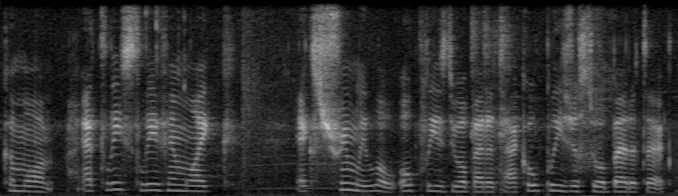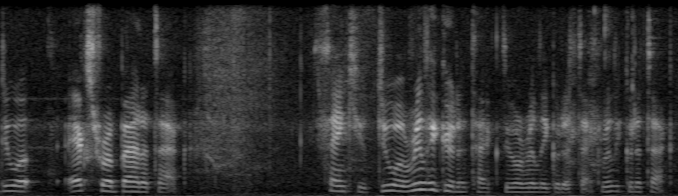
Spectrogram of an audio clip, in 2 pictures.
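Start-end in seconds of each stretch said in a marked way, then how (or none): 4.0-8.7 repeated, pleading beg. Streamer playing a game, pleading with the enemy, begging. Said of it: "It was because I was begging".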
